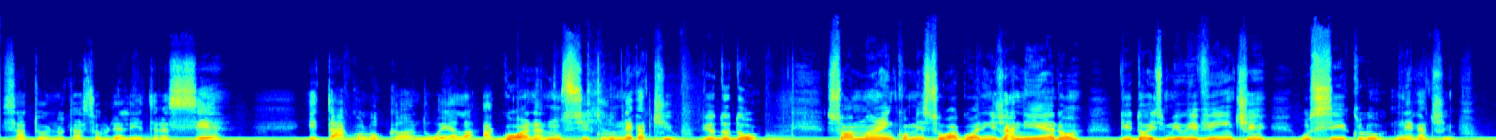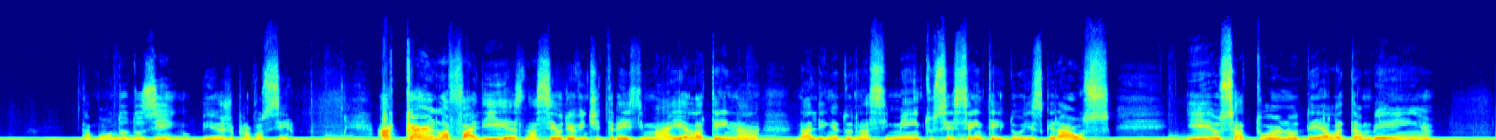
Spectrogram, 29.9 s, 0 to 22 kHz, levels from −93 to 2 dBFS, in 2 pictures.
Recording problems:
electrical hum; faint; throughout; 50 Hz, 20 dB below the speech

